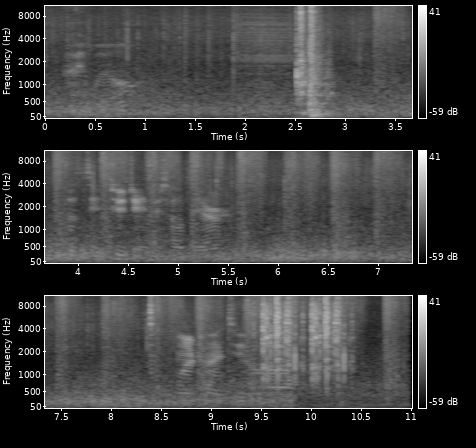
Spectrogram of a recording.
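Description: A torch fire crackles and hisses softly.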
